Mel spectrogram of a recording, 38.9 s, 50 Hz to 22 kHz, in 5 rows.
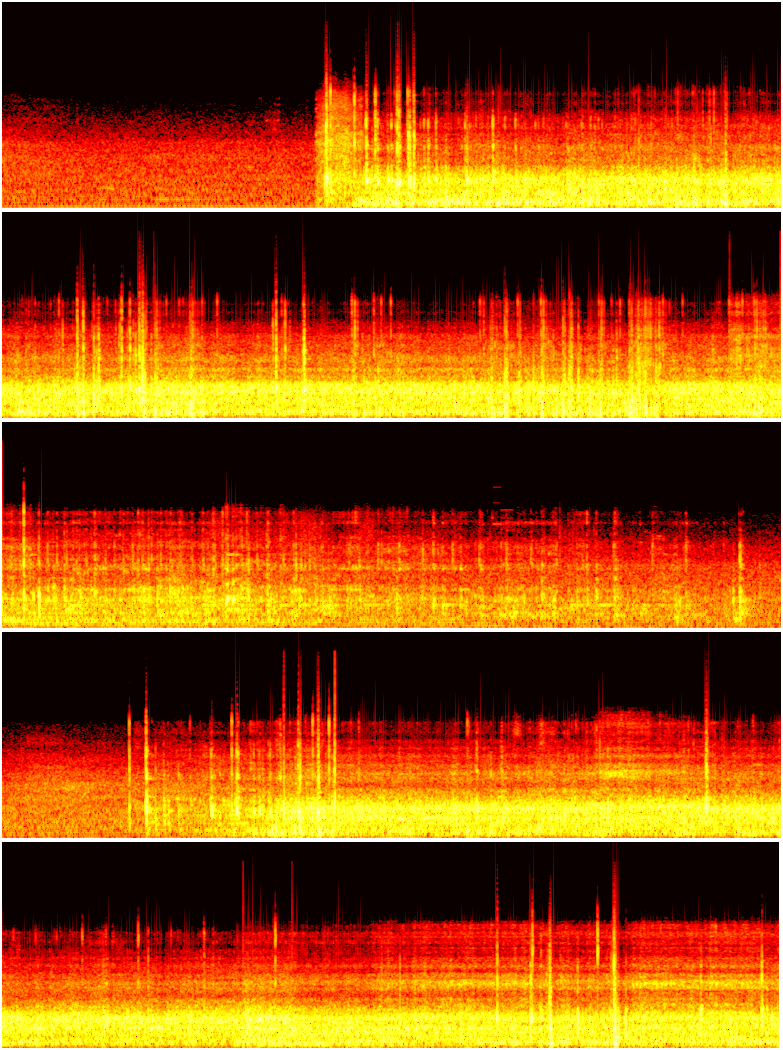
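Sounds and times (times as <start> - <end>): wind rushing over microphone: 3.4 - 20.2
bicycle rattling and knocking: 12.6 - 23.2.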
